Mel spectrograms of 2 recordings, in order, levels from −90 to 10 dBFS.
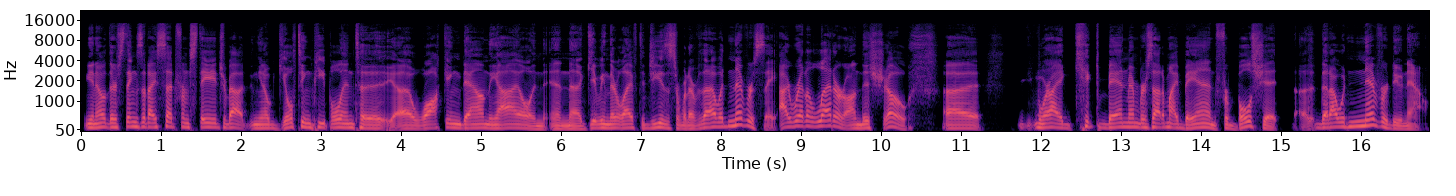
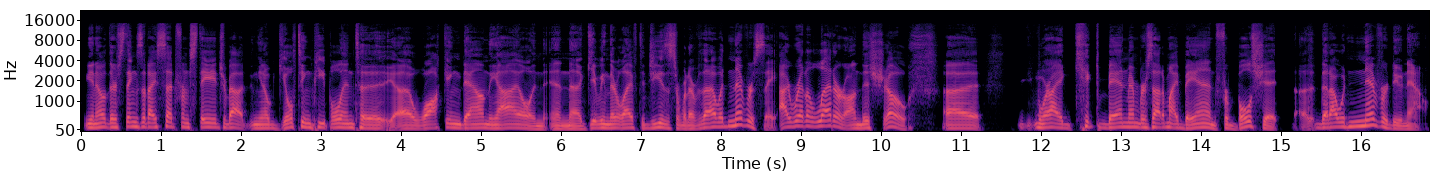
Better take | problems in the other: neither | none

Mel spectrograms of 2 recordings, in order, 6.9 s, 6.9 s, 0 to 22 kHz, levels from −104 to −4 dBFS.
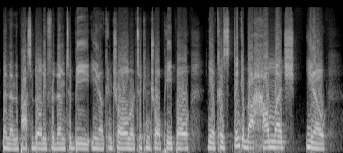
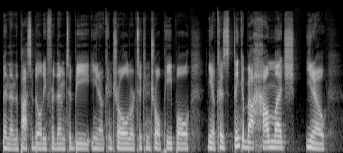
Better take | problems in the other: second | distortion; heavy; 17% of the sound clipped

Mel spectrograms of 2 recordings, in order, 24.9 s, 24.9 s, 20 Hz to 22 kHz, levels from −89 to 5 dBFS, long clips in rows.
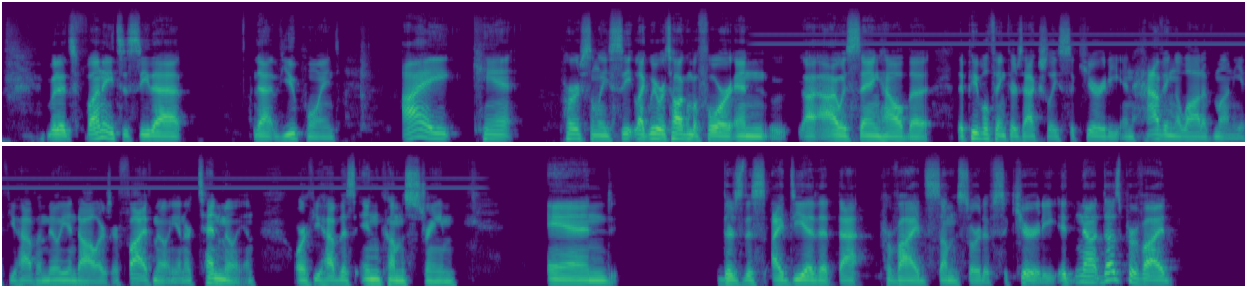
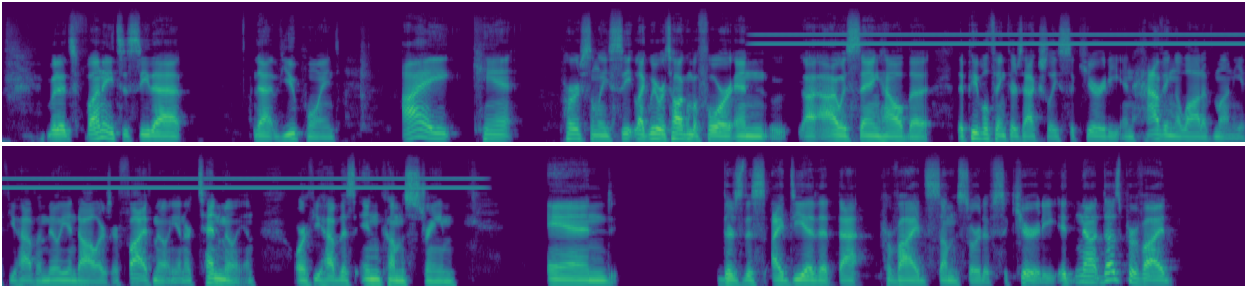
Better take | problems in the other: first | high-pitched whine; loud; from 7.5 to 17 s; 6.5 kHz, 8 dB below the speech; faint in the first

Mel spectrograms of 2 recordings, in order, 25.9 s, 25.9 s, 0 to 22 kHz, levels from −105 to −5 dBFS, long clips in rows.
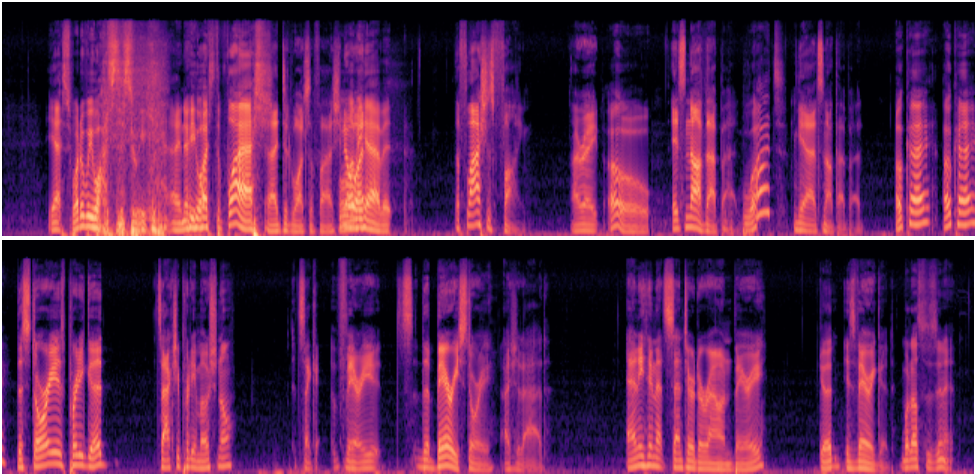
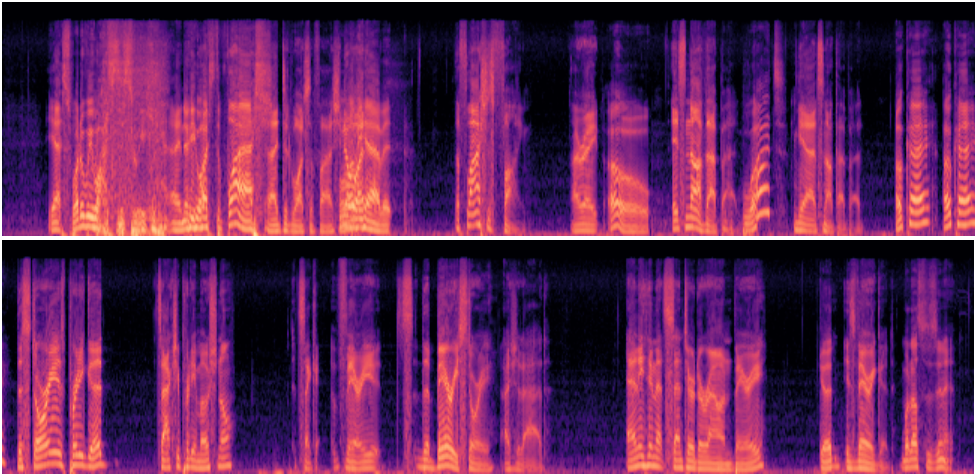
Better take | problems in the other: first | distortion; slight; 10 dB below the speech

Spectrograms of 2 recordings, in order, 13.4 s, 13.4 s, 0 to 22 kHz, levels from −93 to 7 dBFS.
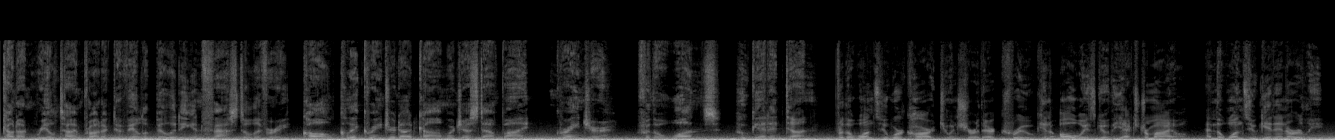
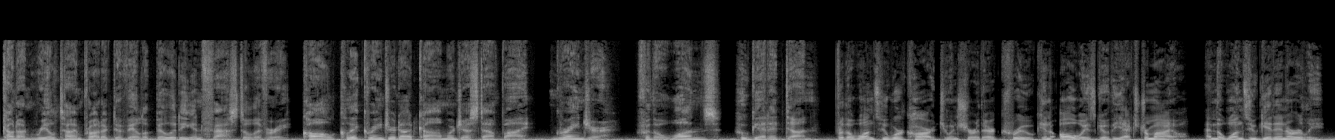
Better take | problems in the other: second | low rumble; loud; throughout; 1 dB below the speech; faint in the second

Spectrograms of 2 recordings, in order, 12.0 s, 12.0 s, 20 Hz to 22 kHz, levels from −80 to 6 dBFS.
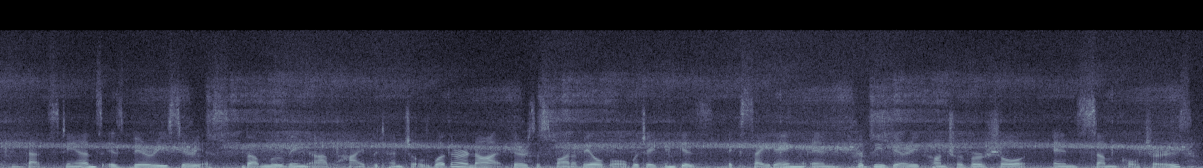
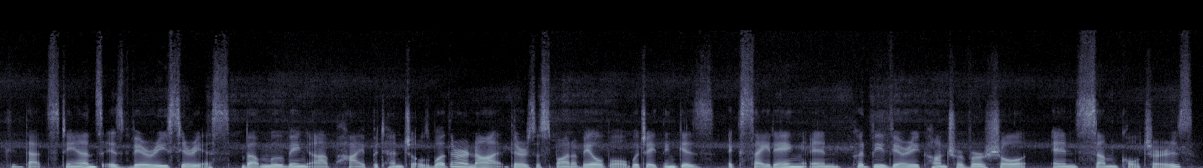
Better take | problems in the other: second | hiss; loud; throughout; 3 dB below the speech; faint in the second

